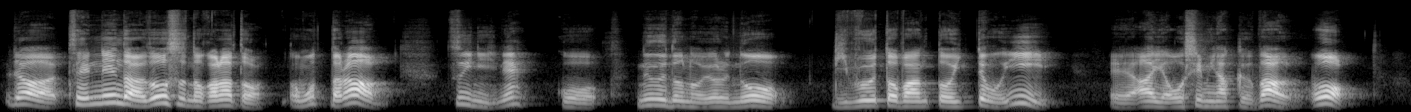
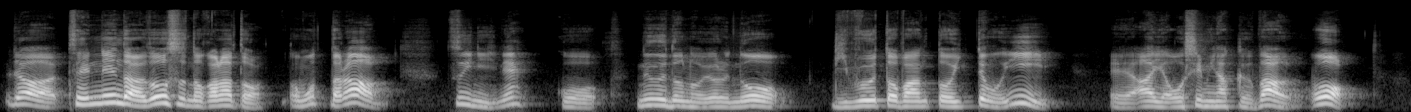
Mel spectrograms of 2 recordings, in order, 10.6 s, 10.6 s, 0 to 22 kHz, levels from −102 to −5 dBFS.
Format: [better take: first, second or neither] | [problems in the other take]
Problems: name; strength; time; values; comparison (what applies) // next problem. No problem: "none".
second | thin; somewhat; fading below 500 Hz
